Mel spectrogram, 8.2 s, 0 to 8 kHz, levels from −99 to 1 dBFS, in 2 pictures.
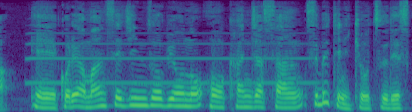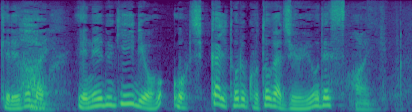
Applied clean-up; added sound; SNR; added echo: none; Trumpet; 19 dB; none.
